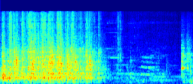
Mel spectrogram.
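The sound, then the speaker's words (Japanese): A gacha capsule machine is cranked to draw a capsule choosing a film to review, with a rapid, loud ratcheting clatter for about two seconds, then goes quiet apart from a faint voice and one sharp click near the end. “レッツガチャタイム。”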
